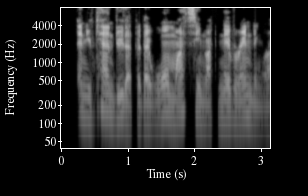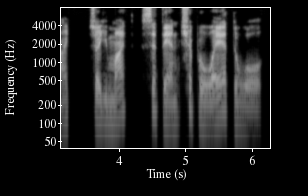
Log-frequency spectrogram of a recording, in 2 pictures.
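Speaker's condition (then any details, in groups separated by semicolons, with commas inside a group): No condition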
